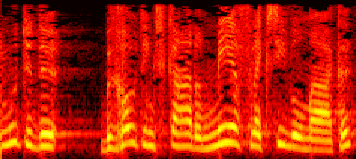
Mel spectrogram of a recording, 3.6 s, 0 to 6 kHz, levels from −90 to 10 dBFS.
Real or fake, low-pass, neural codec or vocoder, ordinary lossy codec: real; 5.4 kHz; none; none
